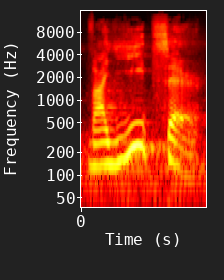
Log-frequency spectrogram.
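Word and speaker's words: Vayitzer (וייצר): But interesting, the second one is not pronounced. The first one is pronounced. Vayitzer. The second Yud is hidden. It's not pronounced.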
